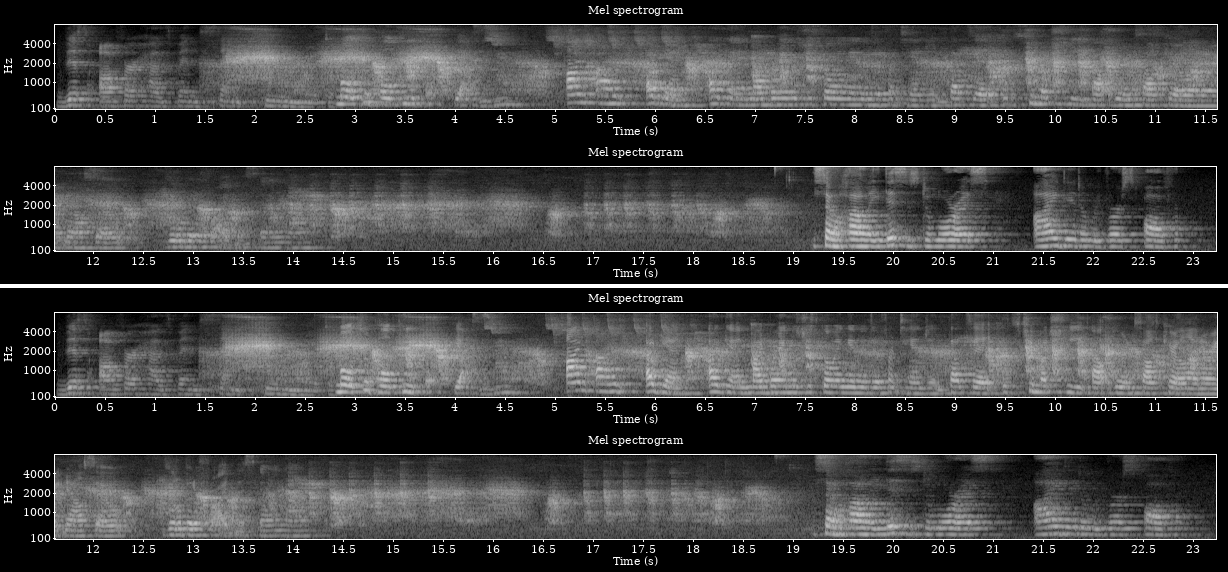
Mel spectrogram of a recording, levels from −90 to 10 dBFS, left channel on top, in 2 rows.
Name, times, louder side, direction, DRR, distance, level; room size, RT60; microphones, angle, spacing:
voice 1, 0.0-3.0 4.2-4.6, equal, ahead, 1 dB, 0.4 m, -35 dB
Frog, 1.4-18.9, right 2 dB, 40° right, 0.8 m, -25 dB
voice 2, 2.8-4.2 5.1-12.3 12.7-14.2, right 4 dB, 80° right, 6 dB, 0.6 m, -24 dB
voice 3, 19.2-20.9 21.4-22.8, left 5 dB, 60° left, 8 dB, 0.4 m, -21 dB
4.8 x 3.5 x 3.1 m, 0.92 s
head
